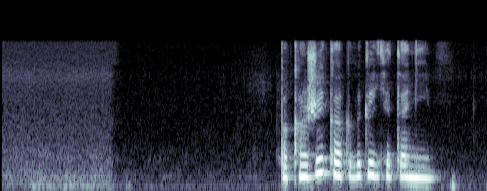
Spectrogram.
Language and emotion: Russian, neutral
